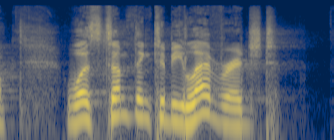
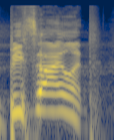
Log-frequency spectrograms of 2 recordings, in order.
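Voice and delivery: higher, louder rebuke to the demon; stern command; 8 semitones higher, 6 dB louder than usual. Acted. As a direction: cut the demon off hard.

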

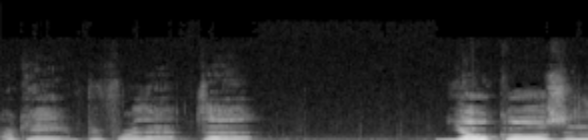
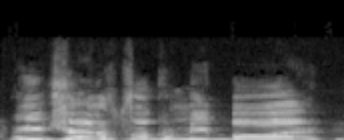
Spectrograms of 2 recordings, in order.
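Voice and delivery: high, loud southern challenge; hammed-up angry southern yokel; southern yokel accent; 5 dB louder than usual. Yokel challenging a dude at the bar, southern accent. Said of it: "I love doing these southern yokel accents".

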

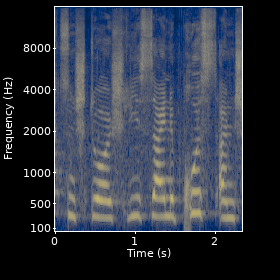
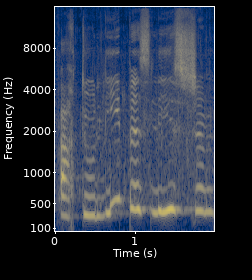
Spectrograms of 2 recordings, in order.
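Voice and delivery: higher-pitched, fretful lion; anxious wail; 5 semitones higher than usual. A narrator's reading. Lion cowering behind the girls at the strange bird, anxious wail. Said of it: "jammerte der Löwe ängstlich".

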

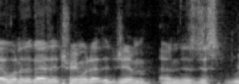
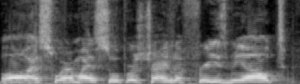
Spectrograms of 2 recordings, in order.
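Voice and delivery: high, slow complaining woman; high-voiced mock news interviewee; lady on the news; 9 semitones higher, slower than usual. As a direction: imitate an aggrieved tenant, pitched way up. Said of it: "I seen the one lady on the news".

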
